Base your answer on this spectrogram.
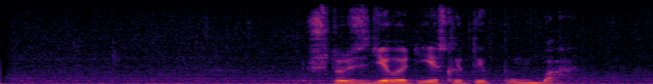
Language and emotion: Russian, neutral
